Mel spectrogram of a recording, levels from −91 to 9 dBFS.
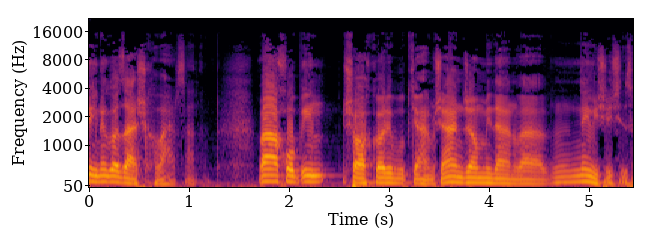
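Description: Hard clipping hits the speech at 0.0–0.43, 1.73–2.25, 2.64–3.01, 3.53–4.0 and 4.92–5.06 s. Peaks overshoot the stage by about 2 to 8 dB, worst at 1.73 s, and are sliced flat into crackly fuzz. Unlike gentle saturation, the edges are abrupt and bright.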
